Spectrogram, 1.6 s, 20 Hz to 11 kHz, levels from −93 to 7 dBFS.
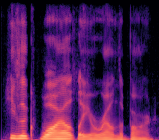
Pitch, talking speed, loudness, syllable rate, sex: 130 Hz, 225 wpm, -16 LUFS, 6.1 syllables/s, female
